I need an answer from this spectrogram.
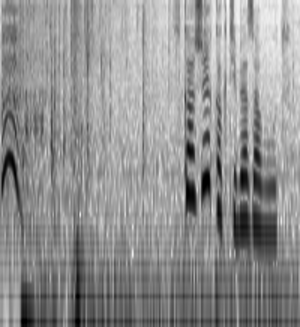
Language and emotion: Russian, sad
